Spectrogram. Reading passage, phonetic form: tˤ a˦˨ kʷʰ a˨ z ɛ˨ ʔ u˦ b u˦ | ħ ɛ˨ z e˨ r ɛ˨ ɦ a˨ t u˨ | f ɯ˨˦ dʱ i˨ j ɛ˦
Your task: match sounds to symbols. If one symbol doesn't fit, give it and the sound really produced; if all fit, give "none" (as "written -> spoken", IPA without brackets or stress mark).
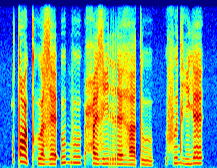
e˨ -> i˨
